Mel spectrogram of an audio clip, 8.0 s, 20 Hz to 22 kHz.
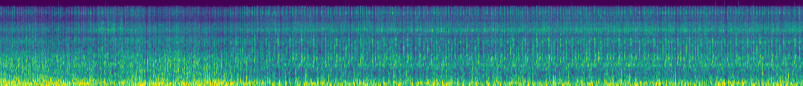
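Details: Mitsubishi L300 with 4D56 diesel, previously low on power and stalling, fuel pump assembly addressed; slow to start, then a steady, loud, even diesel clatter with no misses or hunting. Normal running.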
